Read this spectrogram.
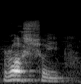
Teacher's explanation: উচ্চ সম্মুখ স্বরধ্বনি হচ্ছে রস্বই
